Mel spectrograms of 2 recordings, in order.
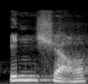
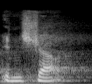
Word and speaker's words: insyaallah: Insyaallah bukan insya bukan insya insyaallah insyaallah. Ini seperti anu apa? lidahnya menekuk ya insyaallah.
